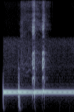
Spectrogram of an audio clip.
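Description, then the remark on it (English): A steady, mid-pitched telephone dial tone hums continuously, interrupted by a few short clicks and bursts of brighter noise as a call is placed to the Cotillo hotline. “I got to call him twice, as everyone knows the drill.”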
